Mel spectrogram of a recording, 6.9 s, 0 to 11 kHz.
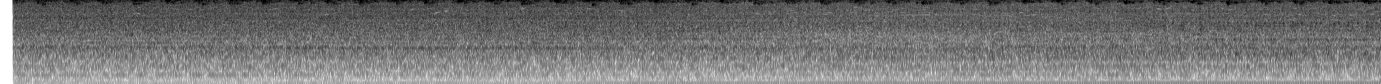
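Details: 2004 Honda Accord K24 engine at idle: thin, steady high-pitched squeal with a faint fast chirp over a smooth idle, source on the engine not yet identified.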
